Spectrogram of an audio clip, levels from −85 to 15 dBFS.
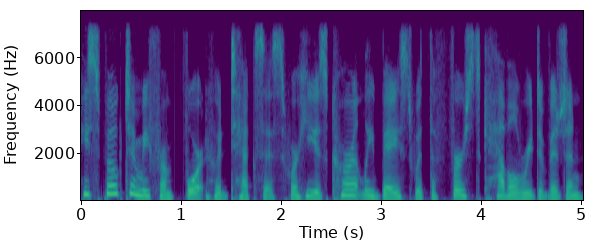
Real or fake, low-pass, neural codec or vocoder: real; 7.2 kHz; none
